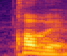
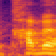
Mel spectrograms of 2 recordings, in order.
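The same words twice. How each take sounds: First: খবে starting on thick "kho"; heavy rounded vowel. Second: খাবে starting on open "khaa"; thin the first vowel of খাবে to "aa"; wrong open vowel. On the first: Teacher models the syllable, খবে with heavy "kho". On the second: Teacher shows the mistake, খাবে with open "khaa". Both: Shown as a demonstration. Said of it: "খাবে হবে না".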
